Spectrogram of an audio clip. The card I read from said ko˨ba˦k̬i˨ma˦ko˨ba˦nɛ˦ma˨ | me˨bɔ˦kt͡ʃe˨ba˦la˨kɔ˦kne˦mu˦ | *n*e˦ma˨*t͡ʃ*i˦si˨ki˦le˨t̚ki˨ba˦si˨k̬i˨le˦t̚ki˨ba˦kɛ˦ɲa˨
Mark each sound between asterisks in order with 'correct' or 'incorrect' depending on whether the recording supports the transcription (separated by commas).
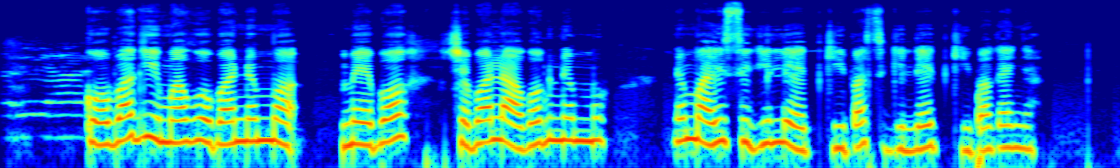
correct, incorrect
